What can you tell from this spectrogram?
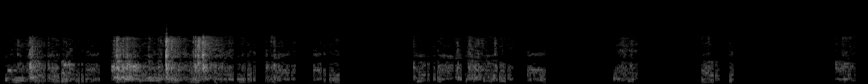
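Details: A Basenji caught after an escape gives a run of harsh, broken vocal bursts, some long and some clipped short.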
